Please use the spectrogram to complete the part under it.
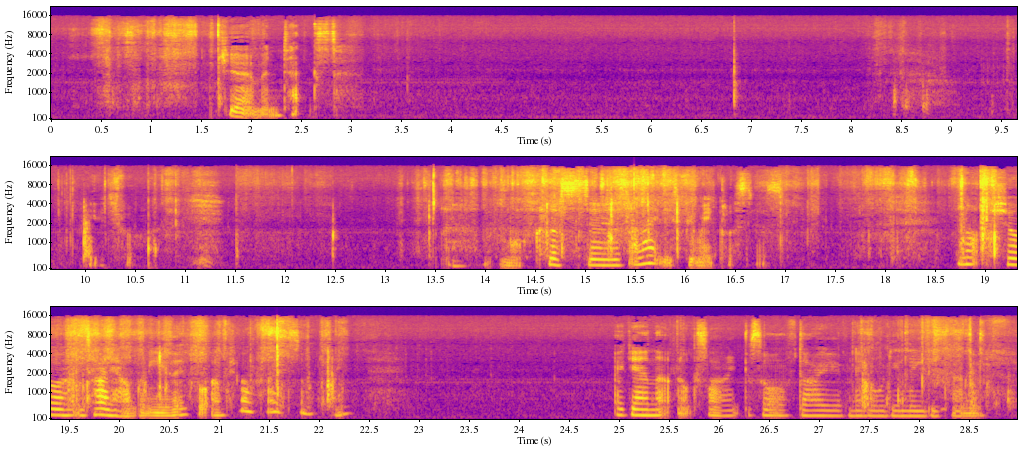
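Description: Paper sheets rustle and slide as they are shuffled by hand.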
